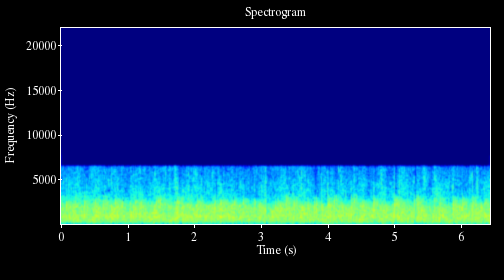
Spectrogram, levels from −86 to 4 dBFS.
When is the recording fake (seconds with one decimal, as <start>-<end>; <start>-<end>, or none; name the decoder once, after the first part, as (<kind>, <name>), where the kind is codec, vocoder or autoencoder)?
none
